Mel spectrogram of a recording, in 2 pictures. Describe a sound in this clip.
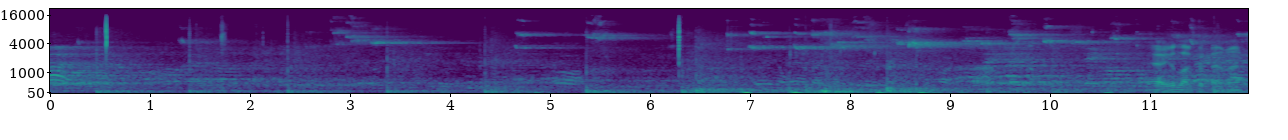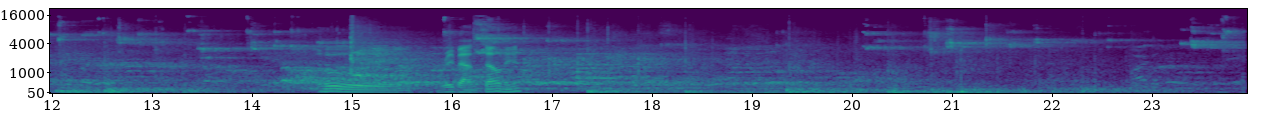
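A basketball bounces on a hard floor, echoing in a large hall.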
